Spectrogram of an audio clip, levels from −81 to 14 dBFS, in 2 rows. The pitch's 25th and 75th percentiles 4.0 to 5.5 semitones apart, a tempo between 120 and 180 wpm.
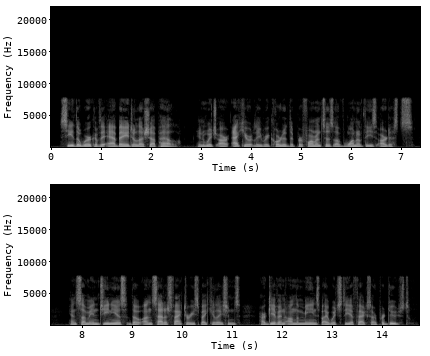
No: average, 3.3 semitones; average, 160 wpm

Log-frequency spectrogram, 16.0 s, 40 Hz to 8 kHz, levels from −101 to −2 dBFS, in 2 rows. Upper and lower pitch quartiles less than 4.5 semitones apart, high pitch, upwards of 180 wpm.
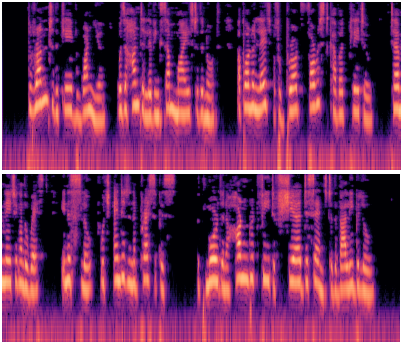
Yes: average, 4.1 semitones; very high, 250 Hz; average, 190 wpm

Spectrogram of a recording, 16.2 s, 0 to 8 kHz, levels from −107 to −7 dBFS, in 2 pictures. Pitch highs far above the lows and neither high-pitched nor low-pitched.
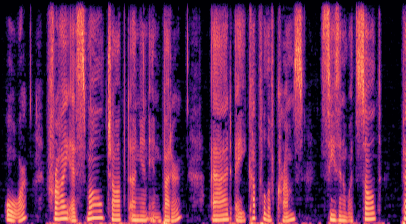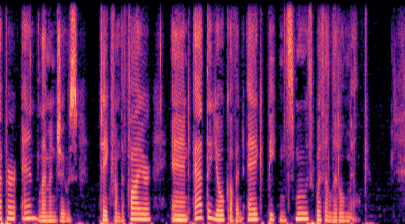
Yes: wide, 5.9 semitones; medium, 165 Hz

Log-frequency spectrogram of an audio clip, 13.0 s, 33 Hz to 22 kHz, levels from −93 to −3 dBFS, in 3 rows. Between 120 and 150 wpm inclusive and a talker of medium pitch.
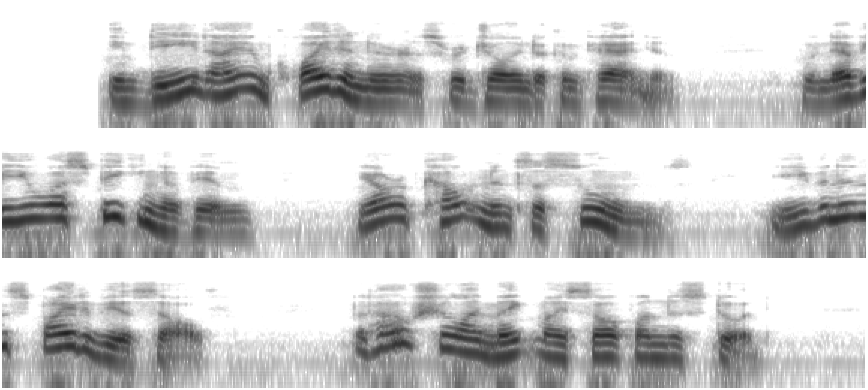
Yes: average, 140 wpm; medium, 180 Hz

